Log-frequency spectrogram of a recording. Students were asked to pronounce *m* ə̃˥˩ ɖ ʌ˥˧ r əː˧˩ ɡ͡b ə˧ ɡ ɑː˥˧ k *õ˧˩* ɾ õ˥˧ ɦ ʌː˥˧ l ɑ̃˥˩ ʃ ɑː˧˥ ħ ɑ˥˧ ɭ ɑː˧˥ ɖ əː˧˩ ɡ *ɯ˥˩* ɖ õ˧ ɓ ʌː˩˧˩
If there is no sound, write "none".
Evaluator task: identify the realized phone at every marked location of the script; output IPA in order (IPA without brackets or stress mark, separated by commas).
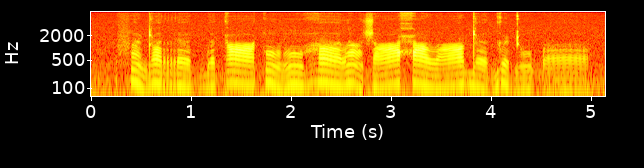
f, õ˥˩, ɯ˥˩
